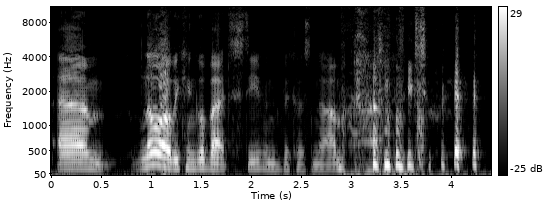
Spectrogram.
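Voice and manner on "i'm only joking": loud, high, laughing through the words; amused backtrack, breaking into laughter. Real, not acted. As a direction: laugh off your own teasing. Host laughs off his teasing.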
